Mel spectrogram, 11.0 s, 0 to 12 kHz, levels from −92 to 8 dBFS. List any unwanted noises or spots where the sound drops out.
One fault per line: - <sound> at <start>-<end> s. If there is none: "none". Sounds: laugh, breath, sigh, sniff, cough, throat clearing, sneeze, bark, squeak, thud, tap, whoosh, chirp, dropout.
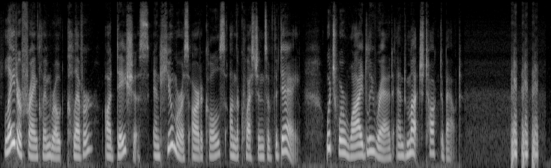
- laugh at 10.2-10.8 s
